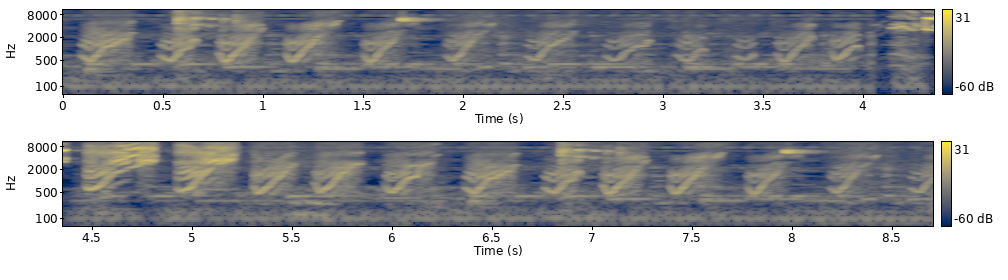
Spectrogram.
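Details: Guinea pig calling, said to summon other guinea pigs: a steady series of short squeaks that dip and then rise, about two and a half per second. A low electrical hum runs underneath, and loud rustling bursts come near the middle.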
